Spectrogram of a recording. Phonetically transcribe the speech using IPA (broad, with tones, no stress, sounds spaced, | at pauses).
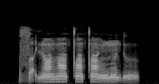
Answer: zˤ ɛ̰˨ lʲ ɔ̃˦ ðˤ ẽ˦ tˤ ĩ˦ tˤ õ˦˨ ŋ͡m õ˦ ɗ o˨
